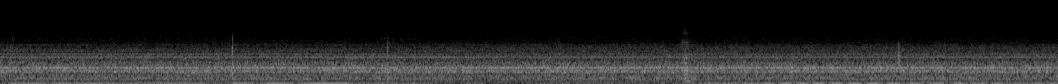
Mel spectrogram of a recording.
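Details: 1948 Radio Rentals model 60 valve radio on the bench, audio injected at the output valve grid during first checks; only a faint steady hiss with thin constant whine, audio stage giving far too little volume.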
